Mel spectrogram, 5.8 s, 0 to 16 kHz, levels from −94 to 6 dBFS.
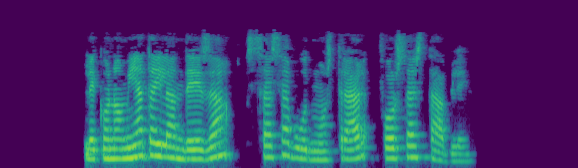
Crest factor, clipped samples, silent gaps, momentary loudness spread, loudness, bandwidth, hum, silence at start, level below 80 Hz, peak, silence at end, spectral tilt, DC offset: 16 dB; under 0.1%; 2.41-2.45 s; 12 LU; -16 LUFS; 7.8 kHz; none; 0.85 s; -60 dBFS; -2 dBFS; 1.1 s; -5 dB/octave; under 0.1%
